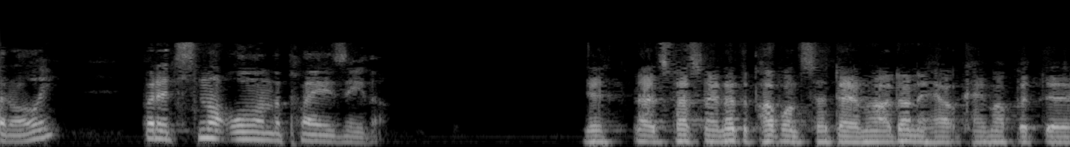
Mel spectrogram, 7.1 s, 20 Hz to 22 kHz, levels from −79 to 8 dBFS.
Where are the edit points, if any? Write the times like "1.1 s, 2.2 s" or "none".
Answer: none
